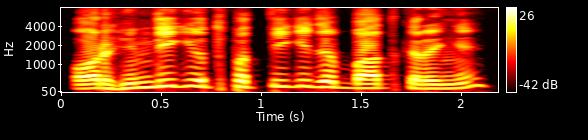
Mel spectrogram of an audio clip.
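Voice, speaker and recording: A man's voice: sits high, fairly quick, mellow, no echo, studio quality. A man teaching an online exam-prep class, quizzing students and reading out their answers. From India. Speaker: Hindi teacher.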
